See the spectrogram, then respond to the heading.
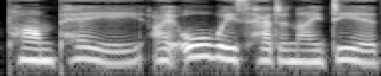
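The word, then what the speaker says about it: Pompeii: They pronounce it Pompei.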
